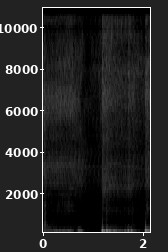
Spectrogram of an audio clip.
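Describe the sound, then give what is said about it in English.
A small electric eyebrow shaver, used for trimming eyebrows, buzzes faintly with a steady low hum, broken by a couple of sharp handling thumps as it's moved. “Okay, so I have this little, like, shaver thing. I don't know if you can hear it.”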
